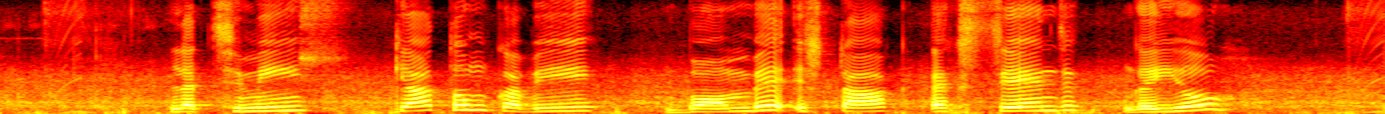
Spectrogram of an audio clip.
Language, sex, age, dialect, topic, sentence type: Hindi, female, 18-24, Kanauji Braj Bhasha, banking, statement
